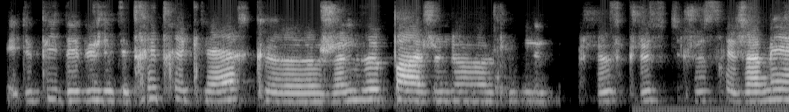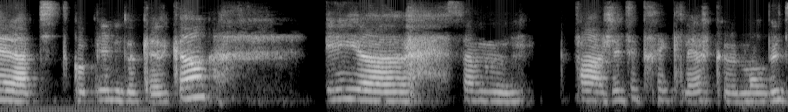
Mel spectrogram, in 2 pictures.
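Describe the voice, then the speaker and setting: A woman's voice: mid-range voice, pushed and bright, a little hiss or hum, rough recording. A Moroccan woman in her thirties calling in to a live stream, telling her story hesitantly. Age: 30s. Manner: hesitant, full of "euh" and restarts. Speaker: caller. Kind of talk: casual phone-in storytelling.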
